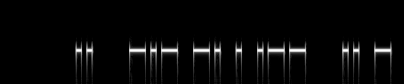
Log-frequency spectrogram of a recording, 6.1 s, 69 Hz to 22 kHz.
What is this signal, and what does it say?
Morse code, heard as a keyed tone, about 15 wpm, 700 Hz. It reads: I KNEW IT
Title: Sentences from Top 1000 Words - Review Part 5 - 15wpm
